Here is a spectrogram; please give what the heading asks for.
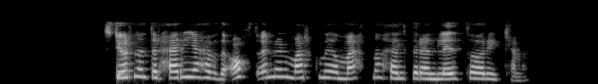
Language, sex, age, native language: Icelandic, female, 20-29, Icelandic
